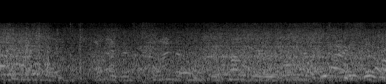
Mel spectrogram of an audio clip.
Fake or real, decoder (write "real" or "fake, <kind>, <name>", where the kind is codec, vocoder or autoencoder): real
